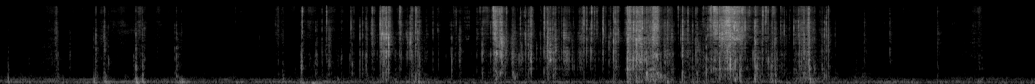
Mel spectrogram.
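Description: Pokémon TCG booster pack's foil wrapper being torn open by hand. It starts with a few seconds of faint handling clicks, then comes a run of rustling tears, loudest about six to eight seconds in.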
